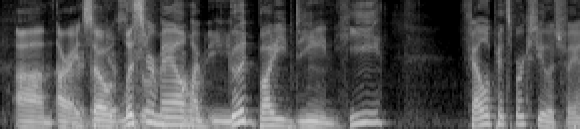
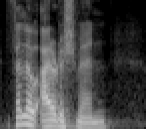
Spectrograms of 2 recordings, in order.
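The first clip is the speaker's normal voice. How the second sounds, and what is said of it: Bad put-on Irish accent. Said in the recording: “That's a terrible Irish accent. ... That's pretty bad.”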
